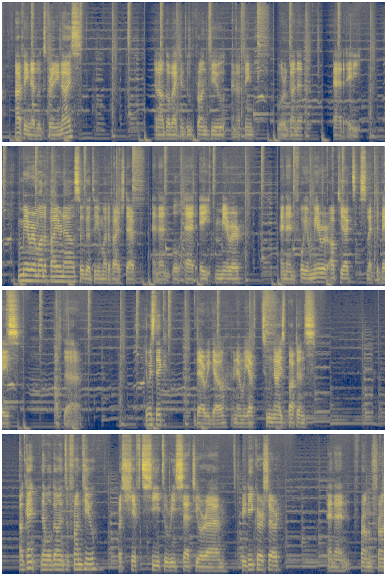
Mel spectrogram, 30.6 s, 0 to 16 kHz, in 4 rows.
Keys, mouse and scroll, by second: 2.1 `, 3.8-4.6 shift+middle drag, 4.6 click, 6.2-9.2 middle drag, 11.7-12.8 drag, 12.8-14.1 scroll down 2, 14.1 click, 18.5 click, 19.0-22.0 middle drag, 22.8-23.3 scroll down 2, 23.3 click, 23.5 `, 25.1 shift+c, 28.3 shift+a, 29.0 click, 29.2 z, 30.4 click.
